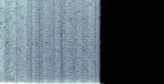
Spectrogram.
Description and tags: A retro video game explosion sfx.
